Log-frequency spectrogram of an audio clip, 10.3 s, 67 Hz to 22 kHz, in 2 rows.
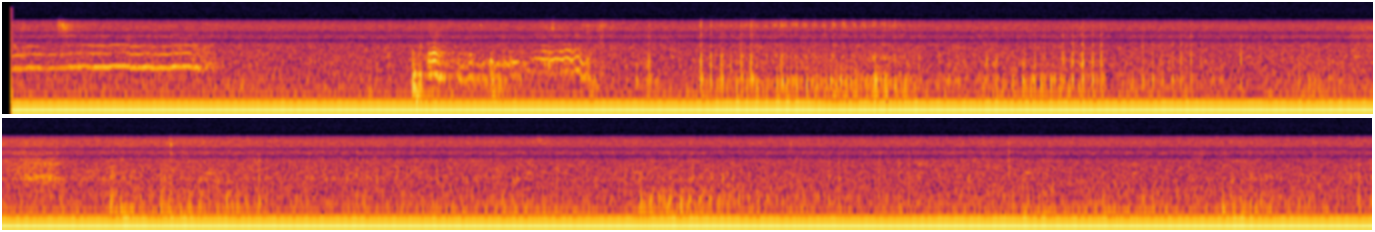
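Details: Sofus, a red and white bicolour pedigree Persian kitten from a 2012 litter, purring in a steady low rumble throughout, with a few brief higher squeaky sounds near the start and a constant background hum.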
